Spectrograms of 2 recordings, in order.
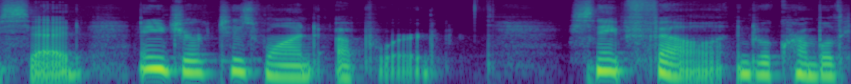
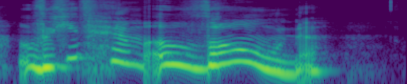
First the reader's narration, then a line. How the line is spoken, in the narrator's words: Lily shouted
